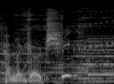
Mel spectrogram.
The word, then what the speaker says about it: Tamagotchi: Apparently the correct way to pronounce Tamagotchi is in fact Tamagotchi.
